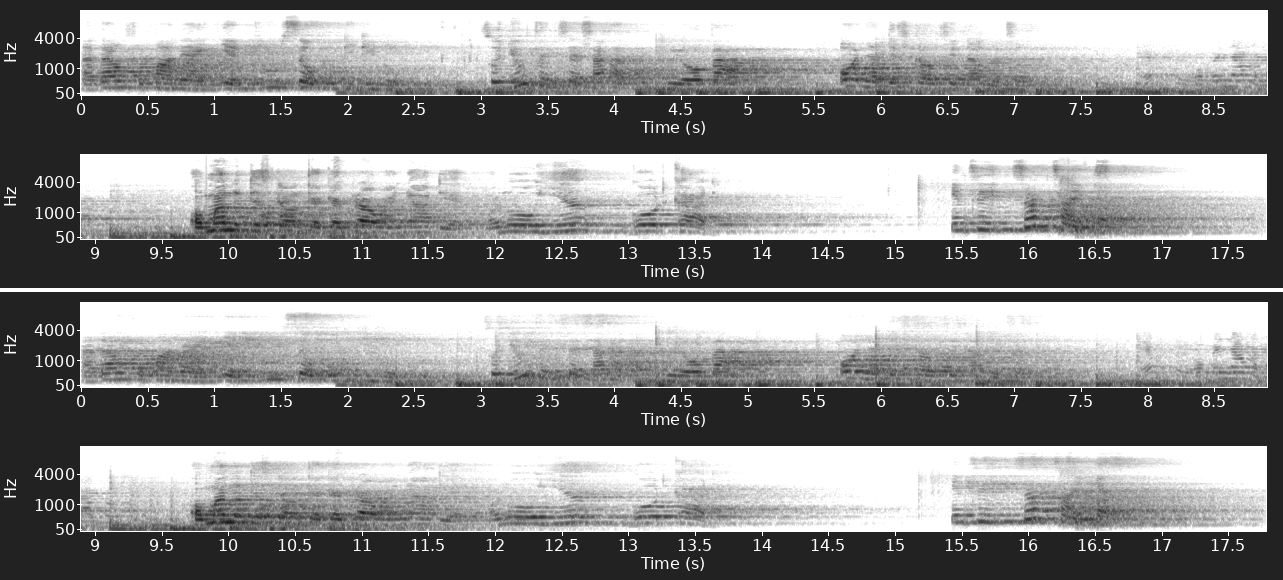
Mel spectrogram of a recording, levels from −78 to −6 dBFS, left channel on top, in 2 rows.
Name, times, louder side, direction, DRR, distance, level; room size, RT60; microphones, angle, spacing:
voice 1, 0.0-2.4 3.0-5.0 5.7-7.1 10.2-10.7 15.4-16.6, left 2 dB, 80° left, -2 dB, 3.8 m, -29 dB
sound 1, 1.9-11.5, equal, 65° right, 2.5 m, -33 dB
voice 2, 7.9-9.4 16.5-16.6, right 1 dB, 45° right, 2 dB, 1.8 m, -38 dB
voice 3, 9.7-13.6, left 2 dB, 45° left, 3 dB, 1.7 m, -26 dB
26.0 x 22.0 x 5.3 m, 2.7 s
head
